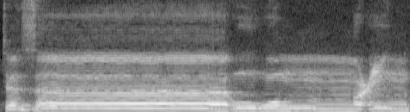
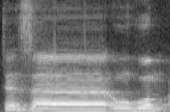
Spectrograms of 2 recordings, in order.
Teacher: Mim sukun bertemu dengan ain, hukumnya dibaca idhar syafawi, dibaca jelas. Jangan didengungkan.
